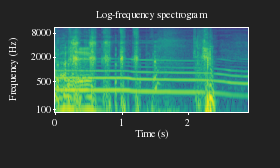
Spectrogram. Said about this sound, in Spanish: Hombre. Sí, clásico. Lobo.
